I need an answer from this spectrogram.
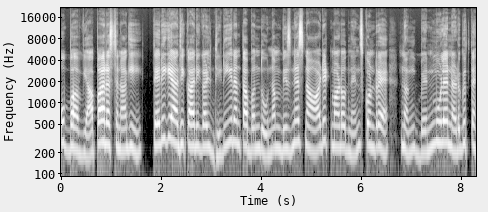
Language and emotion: Kannada, fearful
